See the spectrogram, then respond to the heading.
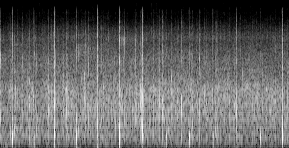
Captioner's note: applause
